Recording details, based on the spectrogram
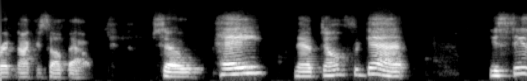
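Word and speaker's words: ה: And the letter here is hey, not hey. Hey like as horses.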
